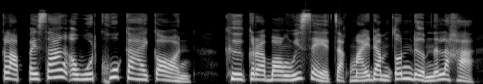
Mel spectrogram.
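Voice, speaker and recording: A woman co-hosting a podcast, retelling an old legend conversationally and explaining it at length, with polite particles and short filler pauses. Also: a little high, expressive, no room sound, clean studio sound. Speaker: podcast co-host. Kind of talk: conversational storytelling of a folk legend.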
